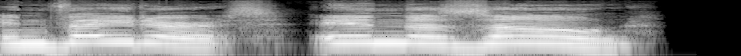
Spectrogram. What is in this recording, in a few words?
Crew Enemy Spot, Female; Dialog; Warframe; Railjack Crew; Steel Meridian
